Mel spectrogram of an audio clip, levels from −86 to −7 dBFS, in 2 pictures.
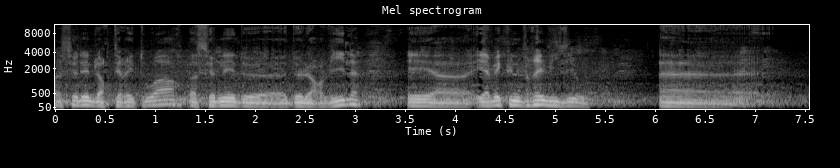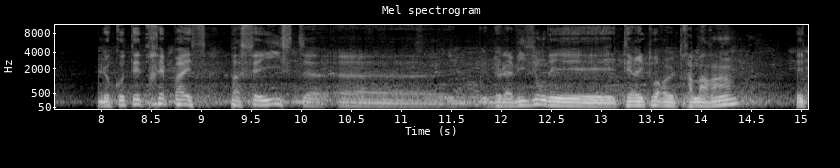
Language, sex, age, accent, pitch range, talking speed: French, male, 60-79, French, 110-145 Hz, 105 wpm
